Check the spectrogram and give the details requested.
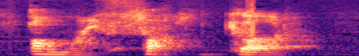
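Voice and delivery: very scared. Reacting right after a scary game moment: terrified. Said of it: "I'm fucking terrified".

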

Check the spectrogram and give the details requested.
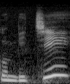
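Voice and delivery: usual speaking voice

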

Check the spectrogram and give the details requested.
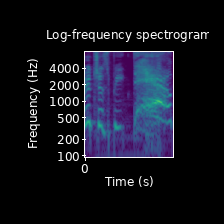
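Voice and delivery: very high, loud yell cracking midway. Game master narrating a character's attempted yell on the road: yell with voice cracking. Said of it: "your voice cracks in the middle".

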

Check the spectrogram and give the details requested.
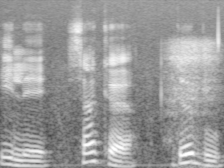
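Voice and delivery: very low, small, metallic synthetic robot voice. Describing a weather app's wake-up message, imitating its metallic app voice. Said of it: "une petite voix métallisée qui vous fait".

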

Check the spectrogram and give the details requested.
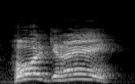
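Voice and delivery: put-on speaking with a French accent. Joking with a co-speaker, saying English words in a French accent. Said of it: "I'm doing a French accent".

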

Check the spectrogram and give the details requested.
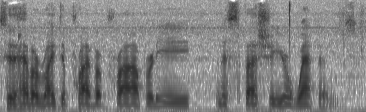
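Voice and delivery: normal talking voice

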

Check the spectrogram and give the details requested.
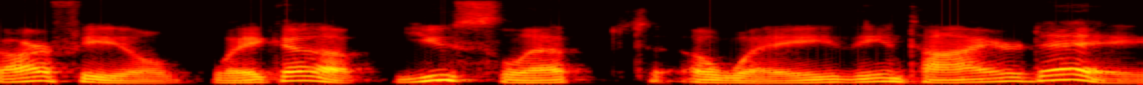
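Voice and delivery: unnatural, stiff, slow, stilted read-aloud. Imitating the boss reading a comic strip aloud: imitating a boss's unnatural read-aloud. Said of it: "let me find a Garfield strip and I'll read it out loud through the way he would read".

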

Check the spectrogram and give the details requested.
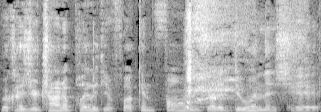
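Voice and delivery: irritated, fed-up, angry and frustrated voice. Arguing while the other speaker cleans the wound: getting angry. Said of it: "I'm clearly getting fucking mad".

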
